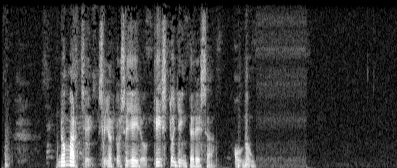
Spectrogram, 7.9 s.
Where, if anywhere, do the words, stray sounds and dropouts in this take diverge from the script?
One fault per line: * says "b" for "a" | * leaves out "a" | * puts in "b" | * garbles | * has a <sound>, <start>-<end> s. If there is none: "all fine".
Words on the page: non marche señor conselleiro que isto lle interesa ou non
all fine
